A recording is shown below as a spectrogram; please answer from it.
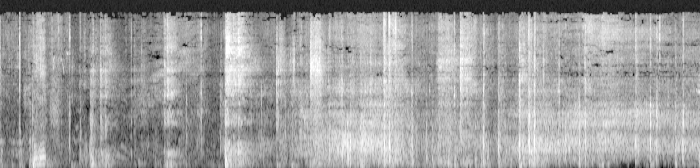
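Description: Stunt scooter wheels rolling on concrete for several seconds. A sharp knock comes first, about four and a half seconds in.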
